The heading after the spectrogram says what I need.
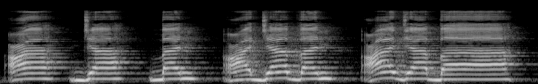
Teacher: ایک زبر ڈراپ ہوگی, ایک زبر الف کے ساتھ مل کے لمبی پڑی جائے گی. کتنی لمبی, 2 سیکنڈ. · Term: 2 زبر کا وقف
